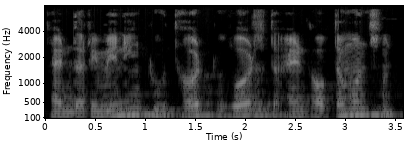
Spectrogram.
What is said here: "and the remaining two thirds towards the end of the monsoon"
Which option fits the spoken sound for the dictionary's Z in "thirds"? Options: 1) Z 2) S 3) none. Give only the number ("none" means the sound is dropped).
3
